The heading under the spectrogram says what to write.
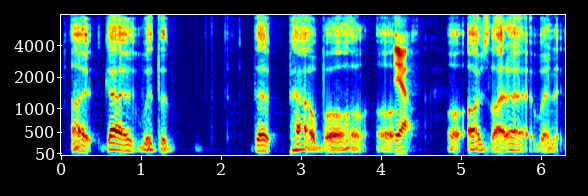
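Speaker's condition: Cerebral palsy; second COVID vaccine dose

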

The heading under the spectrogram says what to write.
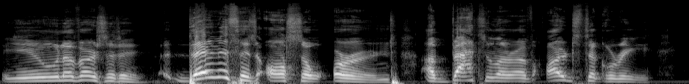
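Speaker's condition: Cerebral palsy; present from birth

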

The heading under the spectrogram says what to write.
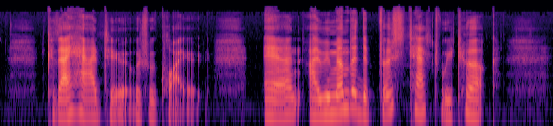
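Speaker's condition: Cerebral palsy; affects movement and walking

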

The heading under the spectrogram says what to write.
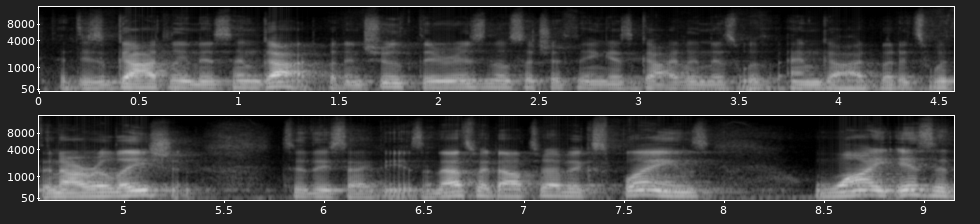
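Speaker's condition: No condition

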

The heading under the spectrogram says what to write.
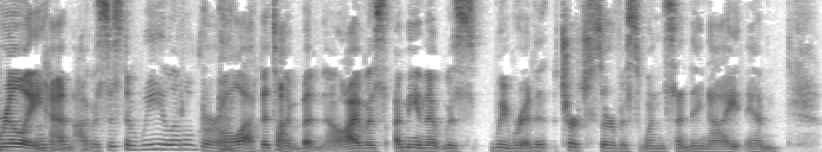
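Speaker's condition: Cleft palate; congenital

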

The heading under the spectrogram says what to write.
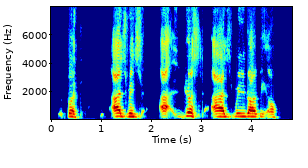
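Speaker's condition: Cerebral palsy; able to communicate

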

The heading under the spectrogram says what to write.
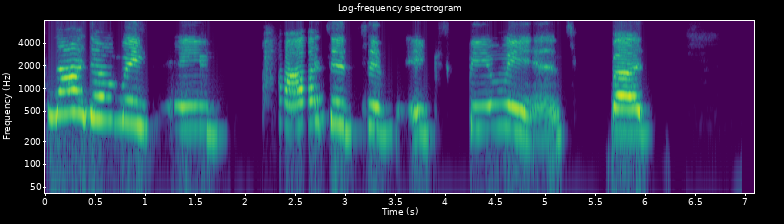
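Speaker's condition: Cerebral palsy, spastic quadriplegic, mild; since birth

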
